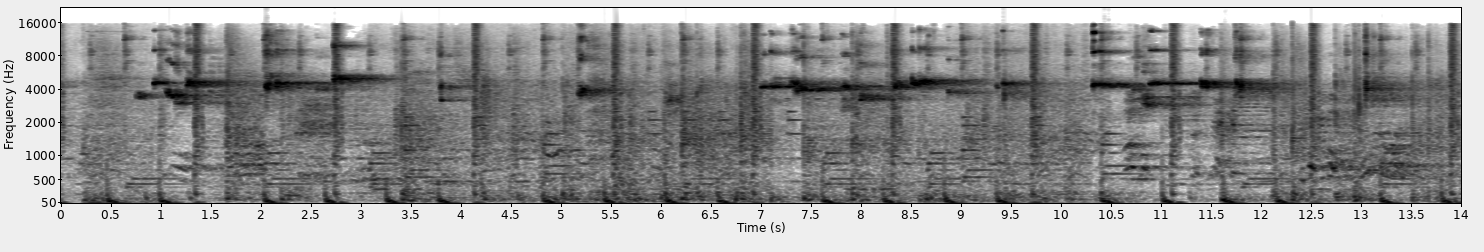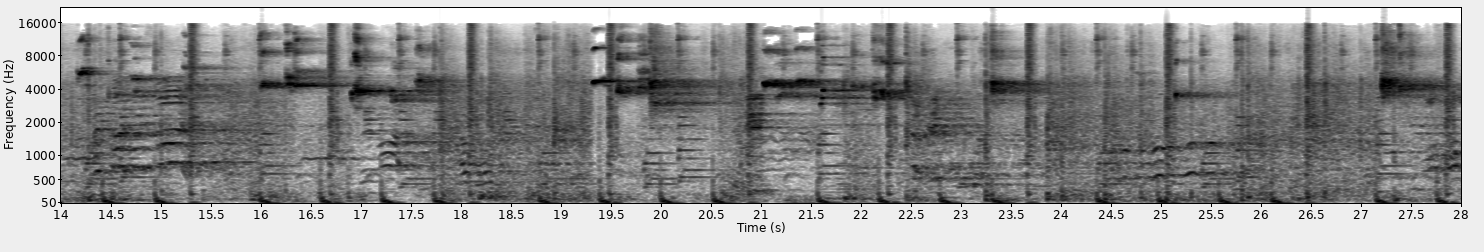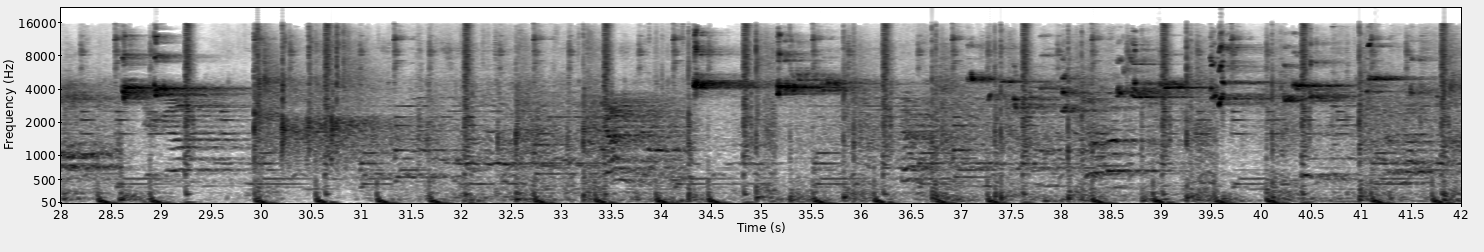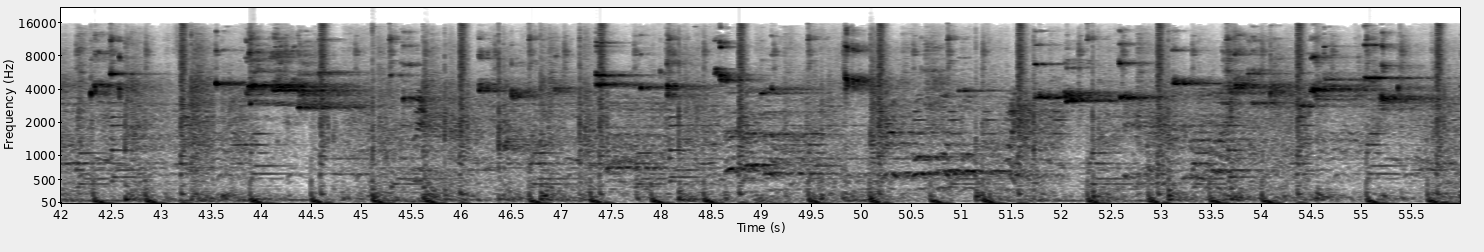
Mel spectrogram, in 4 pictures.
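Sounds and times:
music: 0.0 - 55.9
voices: 0.7 - 30.0, 31.3 - 55.9
basketball bouncing on wooden floor: 3.4 - 9.8, 10.4 - 14.6, 23.2 - 28.0, 34.2 - 55.9.

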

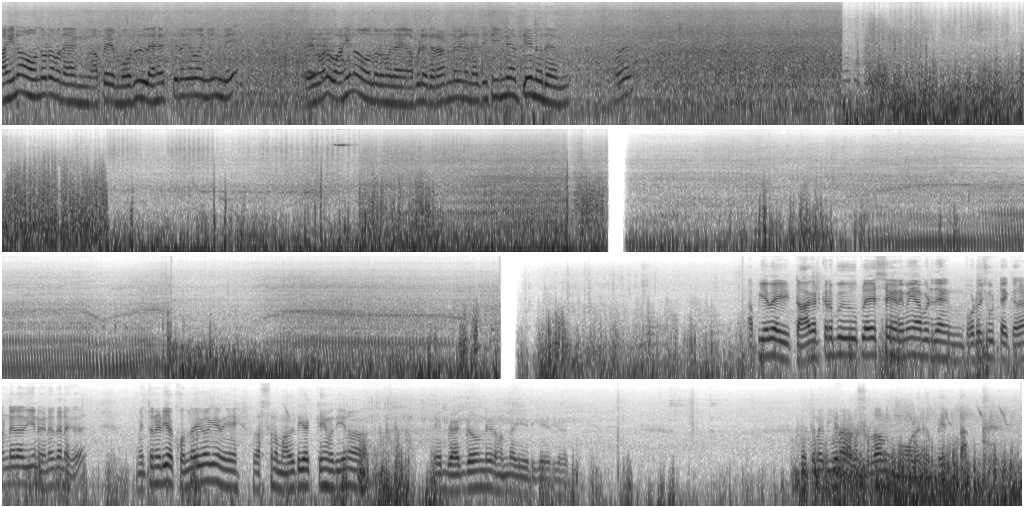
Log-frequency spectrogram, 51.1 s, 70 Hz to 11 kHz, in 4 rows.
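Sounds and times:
road noise: 0.0 - 51.0
heavy rain hissing: 0.5 - 10.5
wind noise: 2.8 - 51.0
motorcycle running: 10.2 - 33.4, 42.5 - 45.4.

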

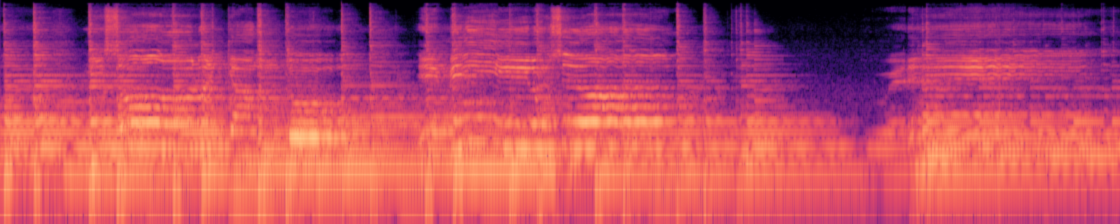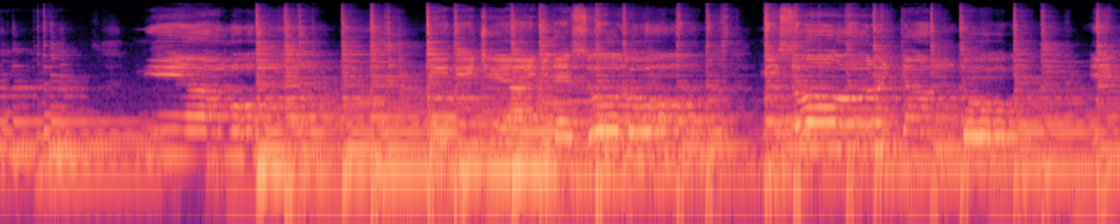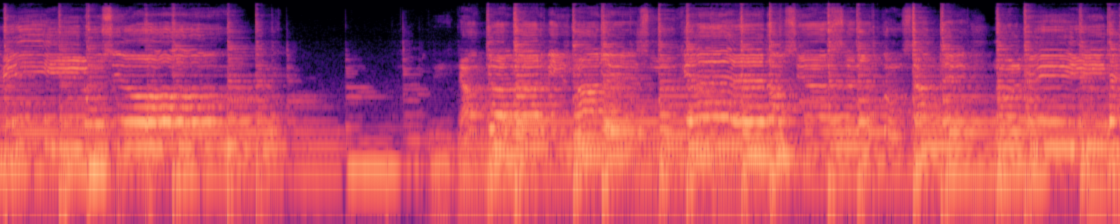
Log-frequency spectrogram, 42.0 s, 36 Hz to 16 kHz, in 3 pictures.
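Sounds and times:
man singing: 0.0 - 9.1, 10.9 - 14.7, 15.7 - 31.6, 33.3 - 42.0
acoustic guitar: 0.0 - 42.0.

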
